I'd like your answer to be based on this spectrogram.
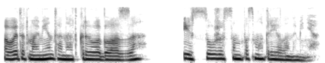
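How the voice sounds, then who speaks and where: A woman reading an audiobook in an even, steady way, her voice sitting low. The recording is bone dry and a touch dull. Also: fairly quick, no room sound. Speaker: audiobook narrator. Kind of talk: scripted narration.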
